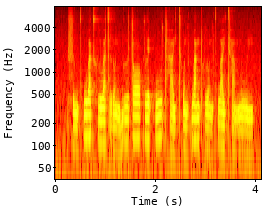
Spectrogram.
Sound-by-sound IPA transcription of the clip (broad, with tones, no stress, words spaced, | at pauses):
sɯ˨˩ŋkʰwu˥˩a̯ kʰlu˧a̯tro˩˦n bɯː˦˥tɔː˥˩ kle˥˩k̚wuː˥˩tʰa˩˦j tʰo˩˦n kwa˥˩ŋpʰlo˨˩n kʰwa˧jtʰa˩˦m nuː˧j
